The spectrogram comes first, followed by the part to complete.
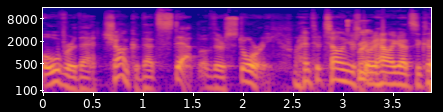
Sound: laughs

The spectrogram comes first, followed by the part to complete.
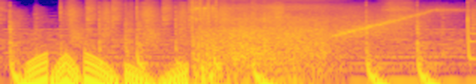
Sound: explosion

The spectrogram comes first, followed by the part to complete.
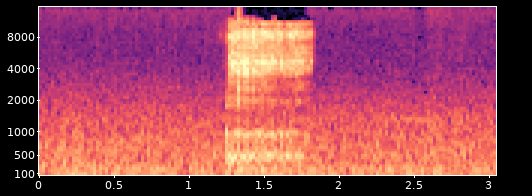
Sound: moist burp

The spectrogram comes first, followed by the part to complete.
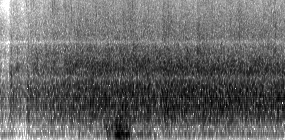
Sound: applause

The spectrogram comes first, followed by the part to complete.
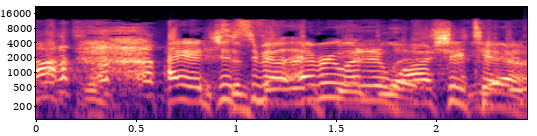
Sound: laughter

